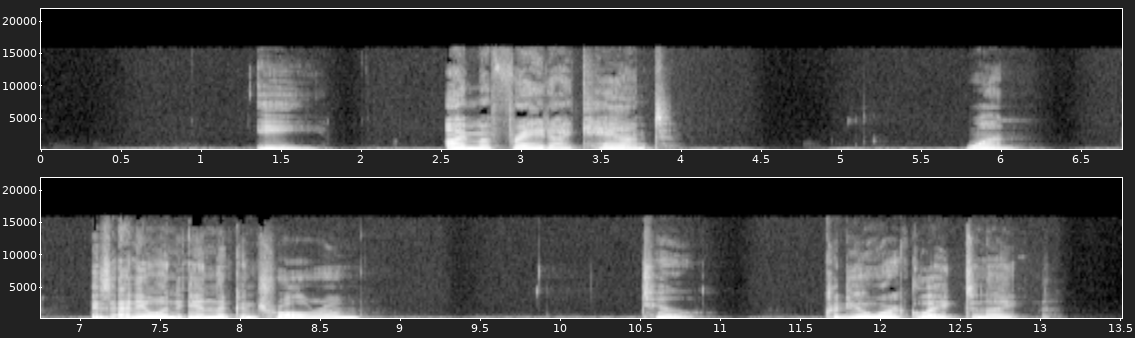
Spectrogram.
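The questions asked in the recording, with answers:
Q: I'm afraid I can't.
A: 2: Could you work late tonight?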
